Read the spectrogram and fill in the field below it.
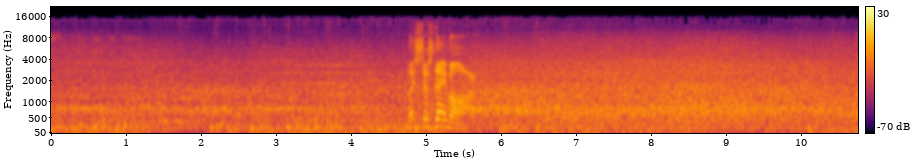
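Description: A stadium crowd murmurs and cheers steadily.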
